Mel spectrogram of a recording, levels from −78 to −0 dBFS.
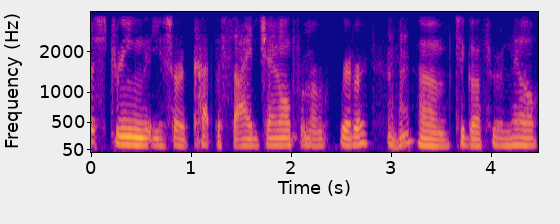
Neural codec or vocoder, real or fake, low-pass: codec, 16 kHz in and 24 kHz out, 1.1 kbps, FireRedTTS-2 codec; fake; 3.6 kHz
